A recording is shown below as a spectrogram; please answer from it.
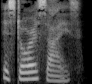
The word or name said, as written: historicize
